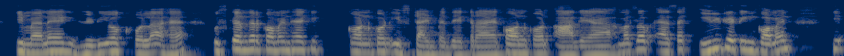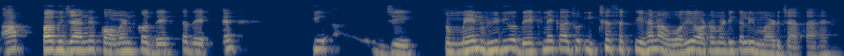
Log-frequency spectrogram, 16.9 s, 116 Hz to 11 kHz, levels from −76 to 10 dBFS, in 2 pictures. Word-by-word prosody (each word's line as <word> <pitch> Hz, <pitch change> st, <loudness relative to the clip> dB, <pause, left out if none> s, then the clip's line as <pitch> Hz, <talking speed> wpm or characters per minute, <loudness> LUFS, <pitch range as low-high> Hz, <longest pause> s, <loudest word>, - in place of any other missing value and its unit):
कि 175 Hz, -, +2 dB
मैंने 155 Hz, +3 st, +1 dB
एक 175 Hz, -, -1 dB, 0.2 s
वीडियो 155 Hz, +5 st, 0 dB
खोला 150 Hz, +2 st, -1 dB
है 135 Hz, +2 st, -2 dB, 0.3 s
उसके 175 Hz, +4 st, 0 dB
अंदर 200 Hz, +1 st, +2 dB
कॉमेंट 190 Hz, 0 st, +1 dB
है 195 Hz, 0 st, +2 dB
कि 195 Hz, 0 st, -11 dB, 0.2 s
कौन-कौन 165 Hz, 0 st, 0 dB
इस 150 Hz, -1 st, -7 dB
टाइम 130 Hz, -1 st, 0 dB
पे 130 Hz, -, -6 dB
देख 130 Hz, 0 st, -5 dB
रहा 125 Hz, 0 st, -1 dB
है, 130 Hz, 0 st, +1 dB
कौन-कौन 145 Hz, 0 st, +1 dB
आ 125 Hz, 0 st, +4 dB
गया 130 Hz, +1 st, -2 dB
मतलब 165 Hz, +6 st, -1 dB, 0.2 s
ऐसे 165 Hz, +5 st, -3 dB, 0.3 s
इरिटेटिंग 205 Hz, -2 st, +2 dB
कॉमेंट 180 Hz, +6 st, +3 dB, 0.4 s
कि 205 Hz, 0 st, -7 dB
आप 200 Hz, 0 st, -3 dB
पक 195 Hz, 0 st, +10 dB
जाएँगे 190 Hz, +1 st, +5 dB
कॉमेंट 170 Hz, +2 st, 0 dB
को 190 Hz, -, +2 dB
देखते-देखते 160 Hz, +3 st, -3 dB, 0.6 s
कि 205 Hz, 0 st, -5 dB
अ -, -, -19 dB, 0.5 s
जी 150 Hz, -2 st, -1 dB, 0.4 s
तो 170 Hz, -, +1 dB
मेन 180 Hz, +6 st, +4 dB
वीडियो 195 Hz, +4 st, +2 dB
देखने 170 Hz, +4 st, +1 dB
का 205 Hz, 0 st, 0 dB
जो 200 Hz, 0 st, -4 dB
इच्छा 190 Hz, +3 st, -1 dB
शक्ति 200 Hz, -2 st, -2 dB
है 195 Hz, -, +3 dB
ना, 205 Hz, -1 st, +3 dB
वही 150 Hz, +5 st, 0 dB
ऑटोमैटिकली 180 Hz, 0 st, 0 dB
मर 140 Hz, -4 st, -3 dB
जाता 120 Hz, 0 st, -5 dB
है। 130 Hz, -, -9 dB
170 Hz, 180 wpm, -25 LUFS, 150-195 Hz, 0.6 s, पक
